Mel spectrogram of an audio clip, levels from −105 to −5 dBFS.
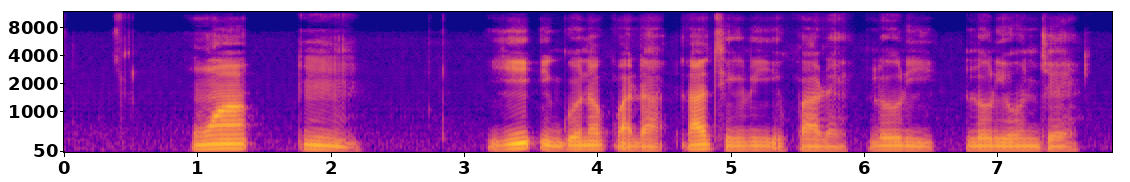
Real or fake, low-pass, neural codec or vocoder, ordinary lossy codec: fake; none; codec, 24 kHz, 3.1 kbps, DualCodec; none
